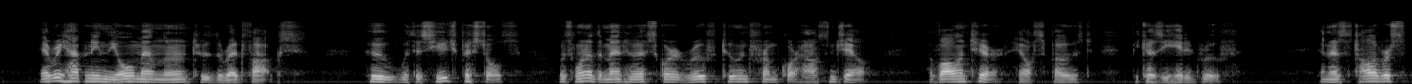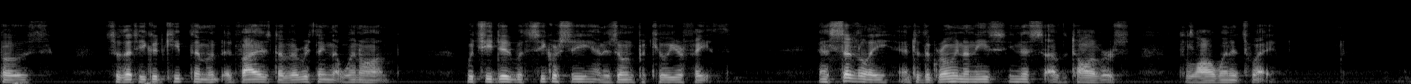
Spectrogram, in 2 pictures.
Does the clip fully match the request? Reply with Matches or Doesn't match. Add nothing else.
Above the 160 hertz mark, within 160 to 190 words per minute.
Doesn't match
